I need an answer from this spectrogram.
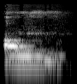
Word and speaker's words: Om: arch nut chakra misho mantra here is own and both the O and the M are long take a nice deep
